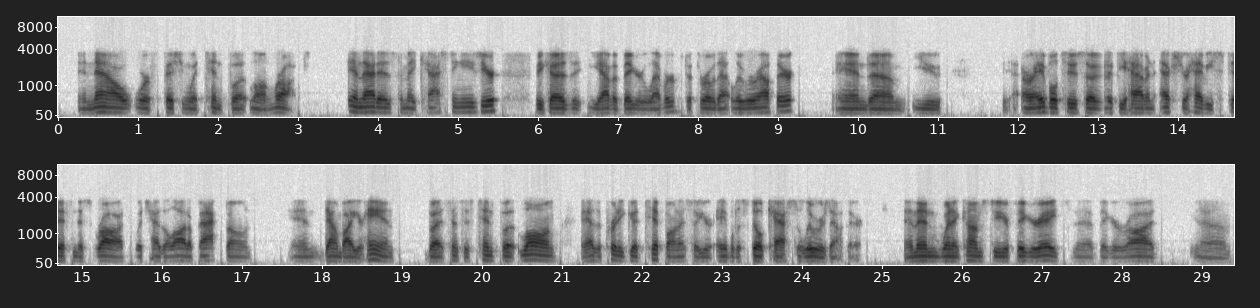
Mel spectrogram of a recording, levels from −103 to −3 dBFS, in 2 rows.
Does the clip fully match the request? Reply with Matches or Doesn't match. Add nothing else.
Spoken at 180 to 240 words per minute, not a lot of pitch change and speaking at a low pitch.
Matches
